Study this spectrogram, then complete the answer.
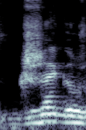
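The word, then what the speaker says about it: Grzegorz: I should point out I'm using the the Western pronunciation of of your first name so to my polish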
